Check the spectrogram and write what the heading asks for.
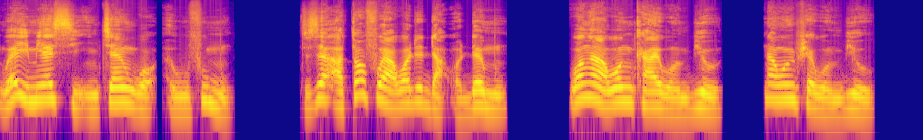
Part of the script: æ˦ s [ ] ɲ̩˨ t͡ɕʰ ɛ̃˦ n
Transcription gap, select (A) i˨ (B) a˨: A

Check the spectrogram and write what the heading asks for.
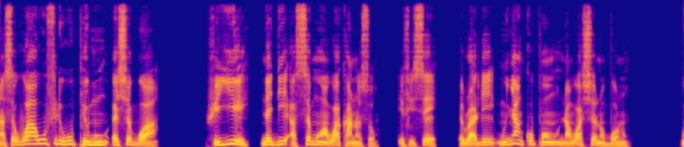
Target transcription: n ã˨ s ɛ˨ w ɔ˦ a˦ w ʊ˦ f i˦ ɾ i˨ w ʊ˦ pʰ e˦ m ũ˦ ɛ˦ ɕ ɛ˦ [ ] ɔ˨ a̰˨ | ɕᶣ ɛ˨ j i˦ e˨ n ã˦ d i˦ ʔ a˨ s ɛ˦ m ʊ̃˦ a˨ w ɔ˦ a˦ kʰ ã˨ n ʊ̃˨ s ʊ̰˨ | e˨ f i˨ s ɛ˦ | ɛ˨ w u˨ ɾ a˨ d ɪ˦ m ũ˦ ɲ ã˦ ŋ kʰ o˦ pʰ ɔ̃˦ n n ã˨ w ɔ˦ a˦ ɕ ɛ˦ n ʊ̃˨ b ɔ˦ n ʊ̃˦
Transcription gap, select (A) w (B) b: B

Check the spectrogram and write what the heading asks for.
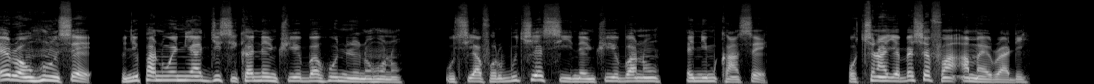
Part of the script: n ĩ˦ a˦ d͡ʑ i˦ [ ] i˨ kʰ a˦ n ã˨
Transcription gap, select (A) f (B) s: B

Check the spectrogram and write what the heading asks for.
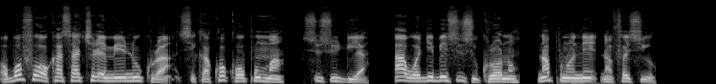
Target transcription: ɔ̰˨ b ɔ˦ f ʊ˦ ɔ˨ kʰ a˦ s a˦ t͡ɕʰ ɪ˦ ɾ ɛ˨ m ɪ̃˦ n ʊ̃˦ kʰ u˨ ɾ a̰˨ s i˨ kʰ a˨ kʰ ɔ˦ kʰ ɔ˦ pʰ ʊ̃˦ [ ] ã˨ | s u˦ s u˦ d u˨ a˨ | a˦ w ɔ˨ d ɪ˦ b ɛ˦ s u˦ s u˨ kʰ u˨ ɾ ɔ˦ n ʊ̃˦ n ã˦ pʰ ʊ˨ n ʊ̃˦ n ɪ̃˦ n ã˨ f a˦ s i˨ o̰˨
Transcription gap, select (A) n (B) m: B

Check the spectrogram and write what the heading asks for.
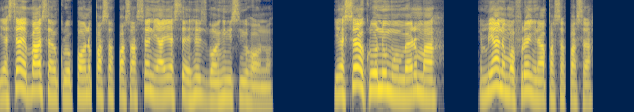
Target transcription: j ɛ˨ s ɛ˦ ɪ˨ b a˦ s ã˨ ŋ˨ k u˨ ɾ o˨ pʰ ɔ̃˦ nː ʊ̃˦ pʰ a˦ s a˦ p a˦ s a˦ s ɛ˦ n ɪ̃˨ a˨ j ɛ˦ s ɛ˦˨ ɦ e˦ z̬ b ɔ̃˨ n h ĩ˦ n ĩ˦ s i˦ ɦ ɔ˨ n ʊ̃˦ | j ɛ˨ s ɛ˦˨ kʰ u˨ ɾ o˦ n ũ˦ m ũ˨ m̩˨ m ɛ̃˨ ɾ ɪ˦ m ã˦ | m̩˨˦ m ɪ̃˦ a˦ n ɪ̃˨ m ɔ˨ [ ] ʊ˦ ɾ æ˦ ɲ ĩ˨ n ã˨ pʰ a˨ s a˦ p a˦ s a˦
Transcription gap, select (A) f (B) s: A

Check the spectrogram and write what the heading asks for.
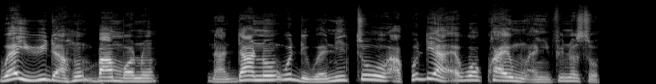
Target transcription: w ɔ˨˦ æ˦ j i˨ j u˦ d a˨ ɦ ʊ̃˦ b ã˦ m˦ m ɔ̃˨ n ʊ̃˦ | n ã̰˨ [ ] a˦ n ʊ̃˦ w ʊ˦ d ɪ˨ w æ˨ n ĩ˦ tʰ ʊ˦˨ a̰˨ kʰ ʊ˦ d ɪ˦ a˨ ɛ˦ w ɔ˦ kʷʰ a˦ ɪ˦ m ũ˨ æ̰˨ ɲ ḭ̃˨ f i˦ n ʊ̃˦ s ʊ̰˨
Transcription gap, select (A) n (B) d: B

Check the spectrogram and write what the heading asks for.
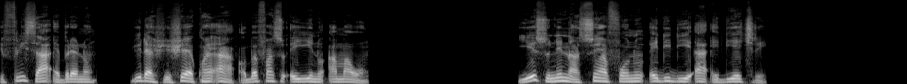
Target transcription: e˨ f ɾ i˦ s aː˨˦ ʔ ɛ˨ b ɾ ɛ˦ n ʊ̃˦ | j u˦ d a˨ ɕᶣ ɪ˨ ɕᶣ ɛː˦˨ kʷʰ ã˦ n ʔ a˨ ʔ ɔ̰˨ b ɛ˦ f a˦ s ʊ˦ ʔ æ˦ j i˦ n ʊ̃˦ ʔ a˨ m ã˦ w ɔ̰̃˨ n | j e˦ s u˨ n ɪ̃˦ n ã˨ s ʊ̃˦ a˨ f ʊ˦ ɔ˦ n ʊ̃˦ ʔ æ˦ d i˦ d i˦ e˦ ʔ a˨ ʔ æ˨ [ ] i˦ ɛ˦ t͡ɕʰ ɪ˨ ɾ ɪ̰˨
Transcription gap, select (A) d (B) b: A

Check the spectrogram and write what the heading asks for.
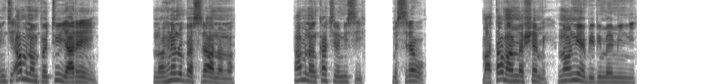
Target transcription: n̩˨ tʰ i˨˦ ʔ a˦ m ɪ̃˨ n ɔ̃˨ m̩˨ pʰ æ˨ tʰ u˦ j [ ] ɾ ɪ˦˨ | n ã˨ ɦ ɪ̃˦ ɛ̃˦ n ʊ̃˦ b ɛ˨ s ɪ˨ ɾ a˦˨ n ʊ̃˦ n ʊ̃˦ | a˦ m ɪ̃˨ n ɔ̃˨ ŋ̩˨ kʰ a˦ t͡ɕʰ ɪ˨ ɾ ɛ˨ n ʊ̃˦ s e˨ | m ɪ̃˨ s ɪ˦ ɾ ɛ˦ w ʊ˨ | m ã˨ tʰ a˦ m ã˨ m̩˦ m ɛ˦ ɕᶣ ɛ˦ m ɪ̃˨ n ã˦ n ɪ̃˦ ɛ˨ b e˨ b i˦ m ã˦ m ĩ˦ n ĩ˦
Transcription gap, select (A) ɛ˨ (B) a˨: B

